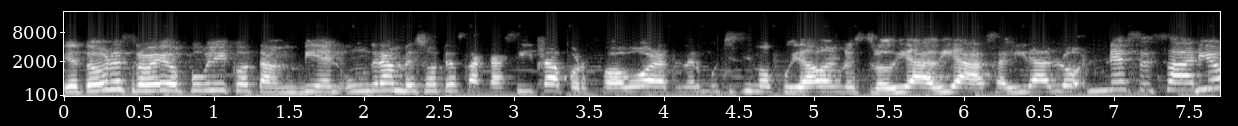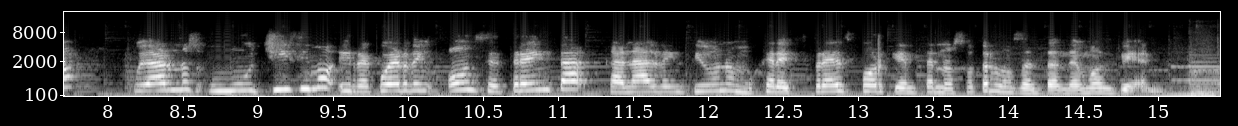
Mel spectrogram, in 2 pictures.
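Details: Adult female speaker; normal speech.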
